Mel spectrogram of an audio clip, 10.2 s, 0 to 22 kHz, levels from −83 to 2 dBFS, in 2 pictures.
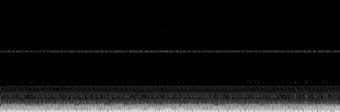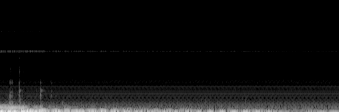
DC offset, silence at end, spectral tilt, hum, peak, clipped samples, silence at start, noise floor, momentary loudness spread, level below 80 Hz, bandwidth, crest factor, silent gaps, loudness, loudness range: under 0.1%; 0 s; -10 dB/octave; 50 Hz at -35 dBFS; -6 dBFS; under 0.1%; 0 s; -41 dBFS; 22 LU; -26 dBFS; 4 kHz; 12 dB; none; -29 LUFS; 15 LU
